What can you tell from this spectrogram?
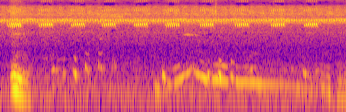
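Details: Crickets chirp in steady, high pulses about twice a second at a campsite in Korea beside a campfire, with soft human voices low underneath.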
